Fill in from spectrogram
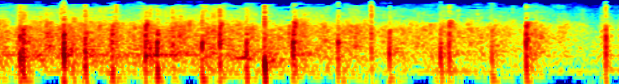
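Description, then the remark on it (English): A crowd applauds the work of groups in the city of Newark, many overlapping hand claps forming a dense, crackling patter with sharper individual claps popping out, sustained at a moderate level throughout with no talking. “just please give them a big round of applause for what they're doing in the city of Newark.”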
